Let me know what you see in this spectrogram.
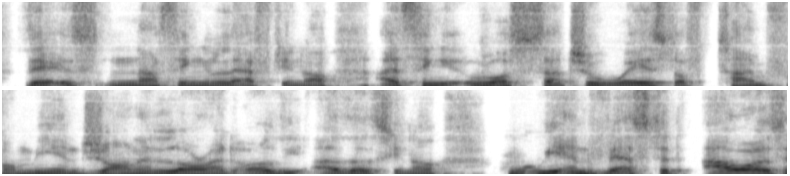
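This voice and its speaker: A man with a German accent and a fairly high pitch speaks at a moderate pace with ordinary pitch variation in a very clean recording with a silent background. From Germany. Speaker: political commentary show co-host. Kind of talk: casual political discussion.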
